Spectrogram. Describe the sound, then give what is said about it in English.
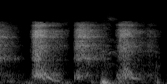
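A voice imitates a big man's angry heavy huffing breaths into a microphone, three forceful, breathy puffs in a steady rhythm, fairly loud, with no talking. “huffing and puffing in the mic because somebody said something bad about LeBron James”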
